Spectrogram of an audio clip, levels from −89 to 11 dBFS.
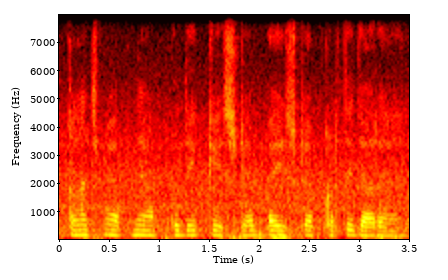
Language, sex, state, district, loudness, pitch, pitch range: Hindi, female, Chhattisgarh, Raipur, -18 LUFS, 170 Hz, 160-175 Hz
